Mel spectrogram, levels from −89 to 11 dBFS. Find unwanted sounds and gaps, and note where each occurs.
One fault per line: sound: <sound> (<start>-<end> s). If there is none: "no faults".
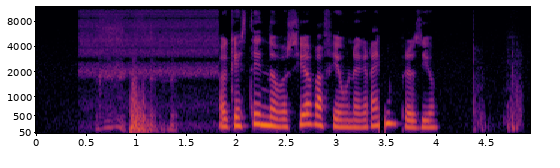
sound: laugh (0.6-1.4 s)
sound: dropout (3.4-3.5 s)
